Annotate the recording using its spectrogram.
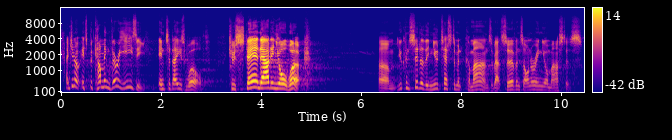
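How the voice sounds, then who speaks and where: Guy preaching in a big echoey hall, higher voice that jumps around a lot. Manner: emphatic, rhetorical questions, swings from loud to hushed. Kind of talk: sermon. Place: large church hall. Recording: long reverb of a large hall.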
